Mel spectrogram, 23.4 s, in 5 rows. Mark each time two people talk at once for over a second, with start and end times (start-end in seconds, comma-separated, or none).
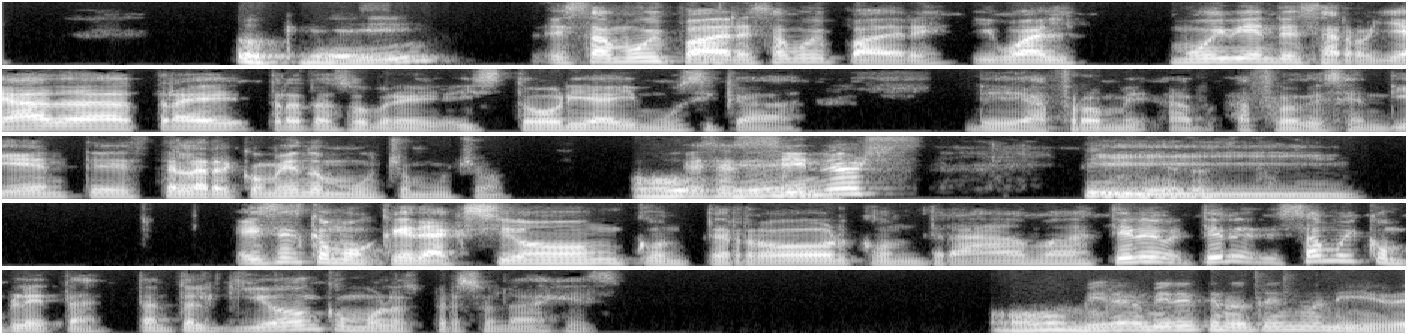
none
